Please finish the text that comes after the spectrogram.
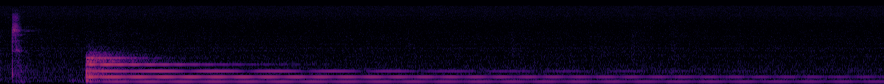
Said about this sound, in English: when we hear the sound of the bell, we, uh, we train to come back to our breath.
